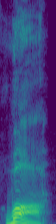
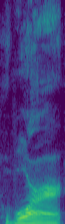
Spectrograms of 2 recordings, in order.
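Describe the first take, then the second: First: It is said without a strong final R sound. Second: It is said with a strong final R sound. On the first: "Sotaque britânico. War. Não força o R" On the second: "É o que a gente fala no americano"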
